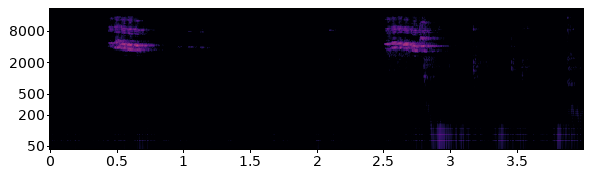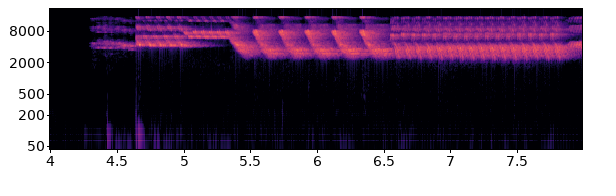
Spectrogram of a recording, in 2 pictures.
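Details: Caged mule goldfinch in rolling song: two short high chirps, a pause, then from about four seconds a loud, continuous stream of rapid trilled and buzzy high notes with fast repeated phrases.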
